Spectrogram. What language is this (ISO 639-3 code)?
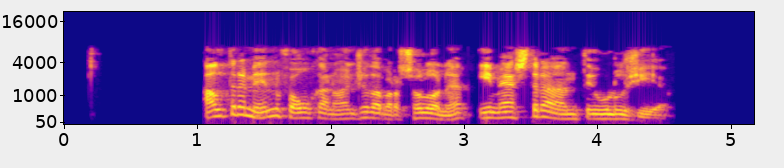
cat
